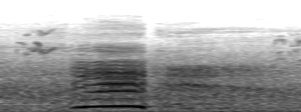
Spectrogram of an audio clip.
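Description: A cow mooing once, a short call of about half a second that scoops slightly upward at the start and then holds its pitch, over steady wind noise.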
